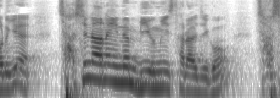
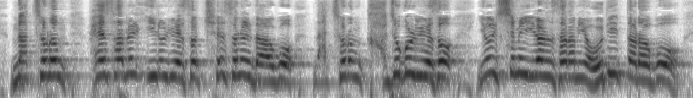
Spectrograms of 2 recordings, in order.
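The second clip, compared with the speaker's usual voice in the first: higher and louder, indignant protest; angry retort; 7 semitones higher, 4 dB louder than usual. Retold or imitated. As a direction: argue back hotly with a raised voice. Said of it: "화를 내면서 이렇게 말합니다". (화내며 반박하는 목소리, 높고 크게)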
